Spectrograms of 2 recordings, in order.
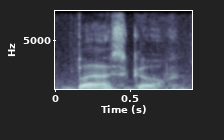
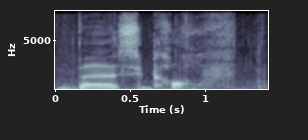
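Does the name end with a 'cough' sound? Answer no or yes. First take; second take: no; yes. First: The name does not end with 'cough'. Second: The name ends with the word 'cough'. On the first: The speaker calls it right. "in actual fact it's pronounced Burscough" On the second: The speaker calls it wrong. "It looks like Bear's Cough"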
